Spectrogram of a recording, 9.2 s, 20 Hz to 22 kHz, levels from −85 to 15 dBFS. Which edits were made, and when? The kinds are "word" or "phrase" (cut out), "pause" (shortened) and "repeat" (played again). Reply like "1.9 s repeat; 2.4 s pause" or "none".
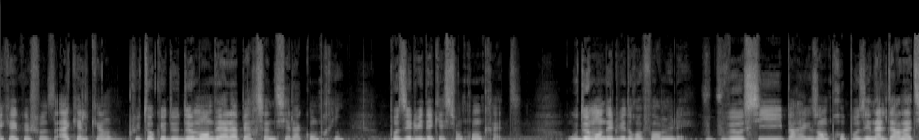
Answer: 7.0 s pause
